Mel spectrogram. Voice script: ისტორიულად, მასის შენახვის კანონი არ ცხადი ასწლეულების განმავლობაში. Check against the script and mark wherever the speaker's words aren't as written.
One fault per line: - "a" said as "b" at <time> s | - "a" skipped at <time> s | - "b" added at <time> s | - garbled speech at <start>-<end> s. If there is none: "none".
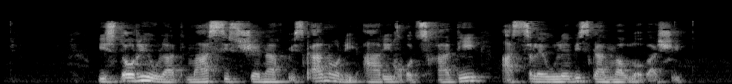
- "იყო" added at 3.9 s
